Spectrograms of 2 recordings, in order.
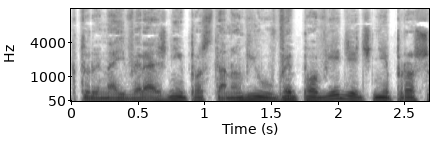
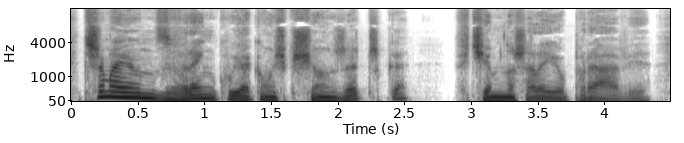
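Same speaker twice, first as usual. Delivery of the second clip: plain reading voice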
